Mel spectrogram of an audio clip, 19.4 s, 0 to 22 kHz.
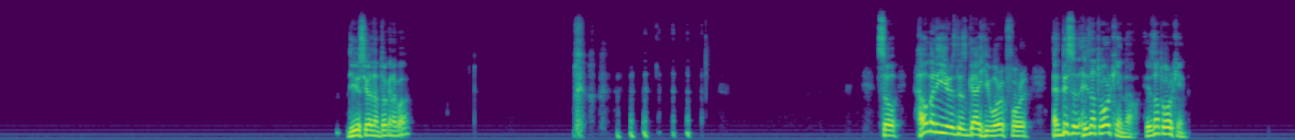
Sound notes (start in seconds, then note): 8.6 Ketawa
